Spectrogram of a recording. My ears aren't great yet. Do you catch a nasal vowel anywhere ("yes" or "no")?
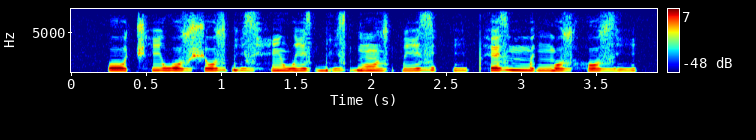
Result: yes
